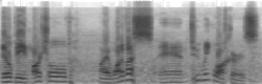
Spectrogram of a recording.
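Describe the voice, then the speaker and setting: A man's voice: on the high side, expressive, normal speed, noisy background. A young man who works the airport ramp, chatting casually and easily about his job. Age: young adult. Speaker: ramp worker and guest. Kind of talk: casual chat.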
